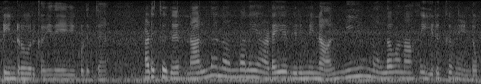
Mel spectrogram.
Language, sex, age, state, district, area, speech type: Tamil, female, 30-45, Tamil Nadu, Chennai, urban, spontaneous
